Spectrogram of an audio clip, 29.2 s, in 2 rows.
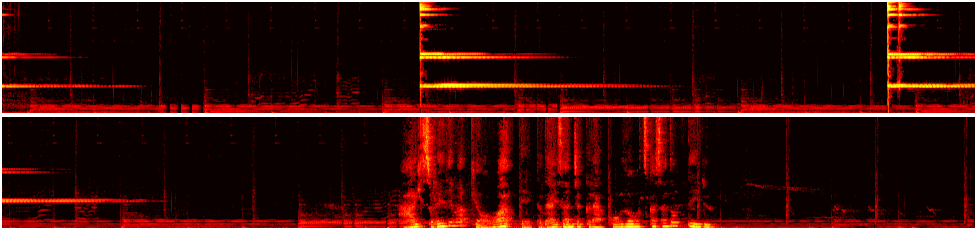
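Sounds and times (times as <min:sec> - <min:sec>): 
high-pitched tingsha bells ringing: 0:00.0 - 0:02.1, 0:06.3 - 0:10.0, 0:13.3 - 0:16.8
soft low music: 0:00.0 - 0:29.1
speech: 0:20.8 - 0:25.4.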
